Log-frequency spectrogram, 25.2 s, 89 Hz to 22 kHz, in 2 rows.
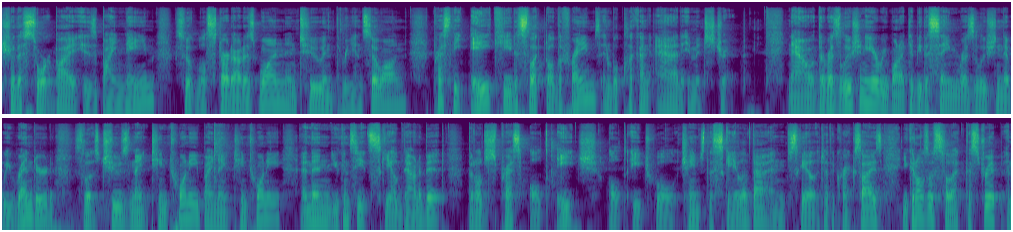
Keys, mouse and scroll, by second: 1.5 click, 5.2 click, 5.5 a, 6.0 a, 8.1 click, 9.0-9.7 scroll down 1, 12.6 click, 13.6-14.9 typing, 14.0 click, 15.4 Return, 15.9-17.6 scroll down 1, 16.5-17.6 middle drag, 17.8-19.4 middle drag, 17.8-19.0 scroll down 1, 19.0-19.4 alt+scroll down 1, 19.6 alt+s, 21.1 ctrl+middle drag, 21.7-22.9 ctrl+middle drag, 21.7-22.9 ctrl+scroll up 1, 22.9-23.6 scroll up 1, 23.1 middle click, 23.4 ctrl+middle click, 23.6-25.0 ctrl+middle drag.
